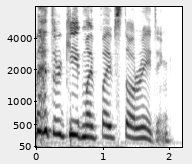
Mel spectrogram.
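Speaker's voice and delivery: poor put-on Russian accent. Performing a Russian spy character who is an Uber driver: horrible Russian accent. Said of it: "Horrible accent".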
